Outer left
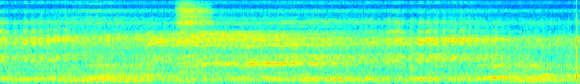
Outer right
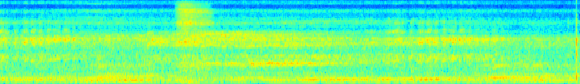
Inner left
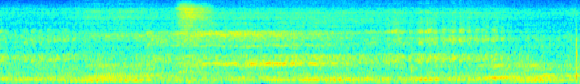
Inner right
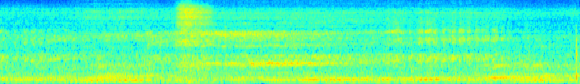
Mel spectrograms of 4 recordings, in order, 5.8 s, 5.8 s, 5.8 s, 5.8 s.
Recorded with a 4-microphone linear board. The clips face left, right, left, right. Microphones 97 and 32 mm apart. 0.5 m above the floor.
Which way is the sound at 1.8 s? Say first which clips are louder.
Outer right 1 dB, inner right 3 dB; 65° right (ahead or behind).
